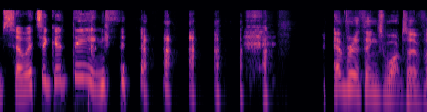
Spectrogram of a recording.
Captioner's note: both laughing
